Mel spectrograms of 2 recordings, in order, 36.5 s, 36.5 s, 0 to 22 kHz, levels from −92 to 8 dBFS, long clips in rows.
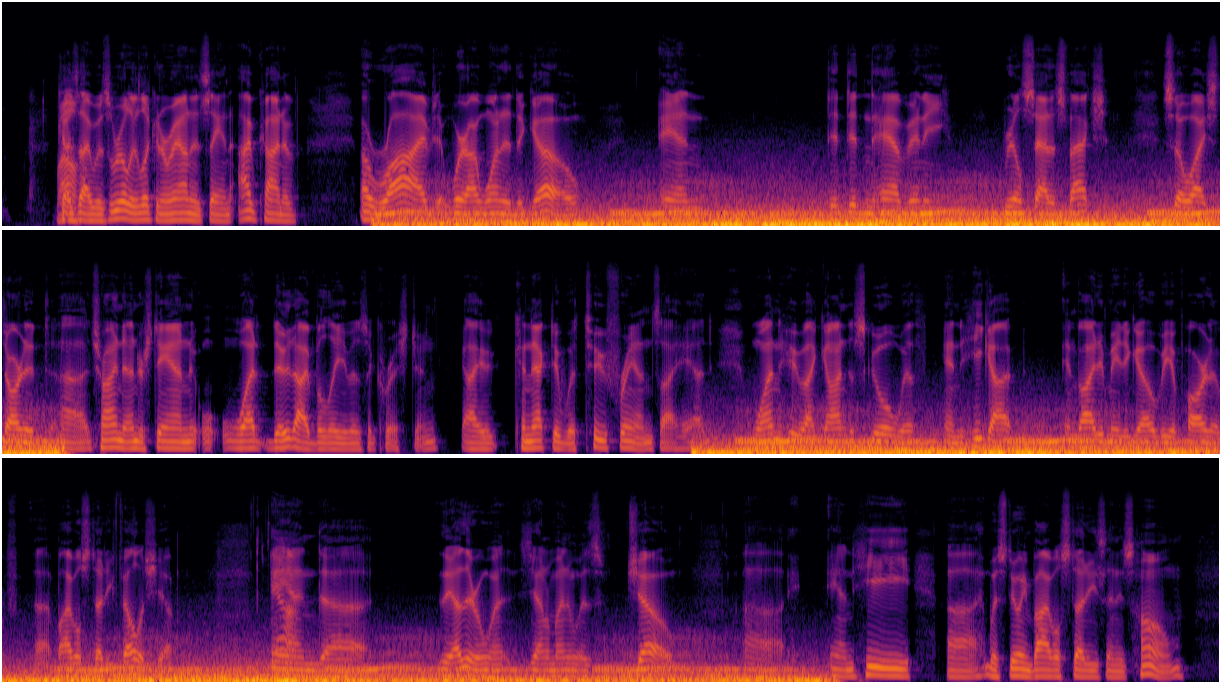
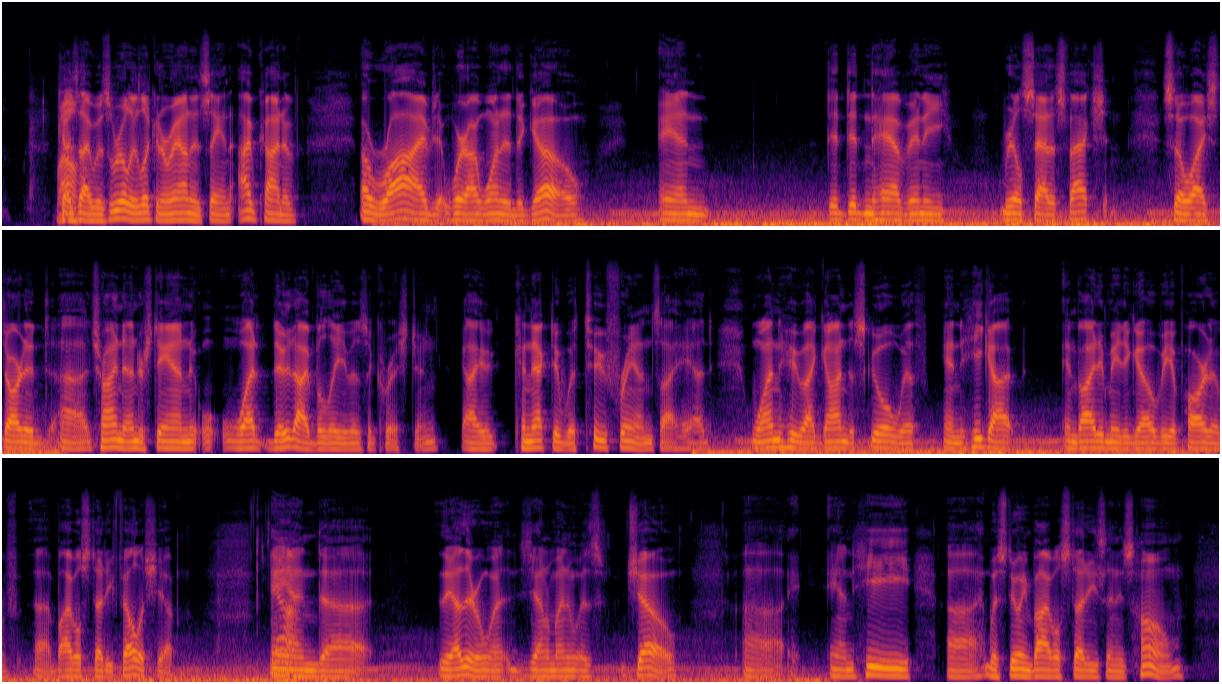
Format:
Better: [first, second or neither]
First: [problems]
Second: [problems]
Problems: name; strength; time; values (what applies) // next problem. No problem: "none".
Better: second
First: low rumble; loud; from 3.5 to 13 s and from 19 to 33 s; 4 dB below the speech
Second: low rumble; faint; from 3.5 to 13 s and from 19 to 33 s; 25 dB below the speech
